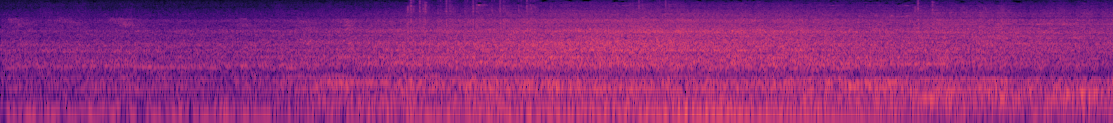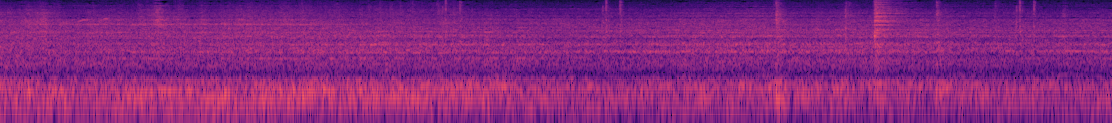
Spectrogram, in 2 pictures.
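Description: Train rolling slowly across a street level crossing. A deep rumble dominates for the first seven seconds or so. Then the carriages roll past with steady wheel-on-rail noise and scattered sharp clicks.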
